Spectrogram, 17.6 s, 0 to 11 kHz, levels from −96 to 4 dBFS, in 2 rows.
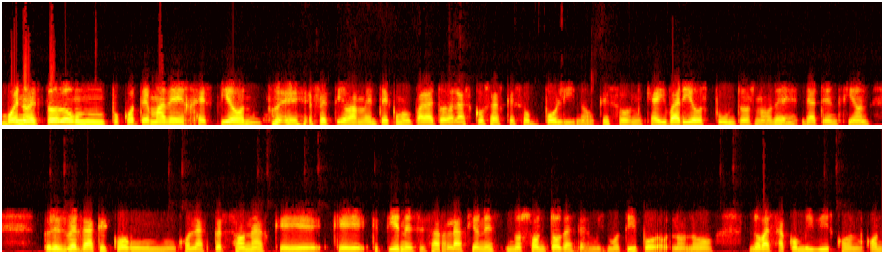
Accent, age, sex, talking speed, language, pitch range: Spanish, 30-49, female, 200 wpm, Spanish, 160-185 Hz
